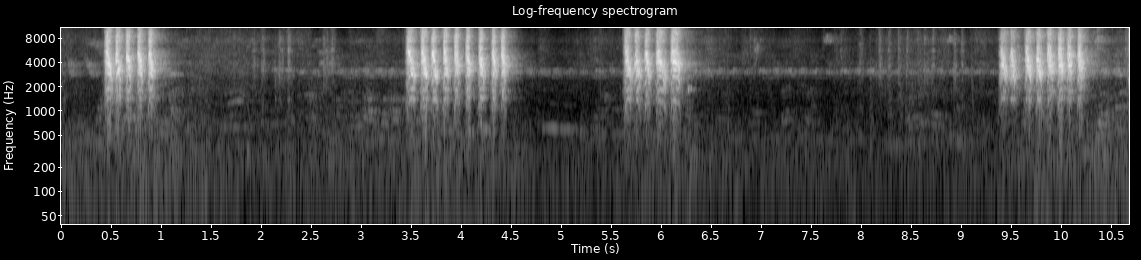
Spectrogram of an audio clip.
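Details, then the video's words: Eurasian tree sparrow 'tembakan nyerecet' chatter for tutoring contest songbirds: four short bursts of very fast, harsh notes spaced a few seconds apart, with a faint steady thin tone between them. "MASTERAN TEMBAKAN NYERECET BURUNG GEREJA"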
